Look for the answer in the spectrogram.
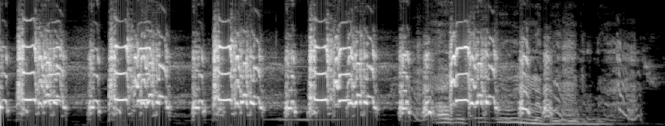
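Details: Teetar, a partridge, giving a run of harsh, grating call phrases in quick succession. The calls weaken toward the end, where softer, lower, drawn-out sounds trail away.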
